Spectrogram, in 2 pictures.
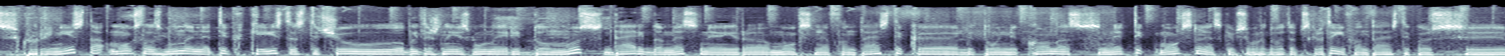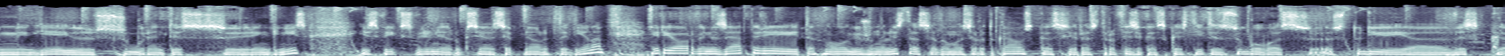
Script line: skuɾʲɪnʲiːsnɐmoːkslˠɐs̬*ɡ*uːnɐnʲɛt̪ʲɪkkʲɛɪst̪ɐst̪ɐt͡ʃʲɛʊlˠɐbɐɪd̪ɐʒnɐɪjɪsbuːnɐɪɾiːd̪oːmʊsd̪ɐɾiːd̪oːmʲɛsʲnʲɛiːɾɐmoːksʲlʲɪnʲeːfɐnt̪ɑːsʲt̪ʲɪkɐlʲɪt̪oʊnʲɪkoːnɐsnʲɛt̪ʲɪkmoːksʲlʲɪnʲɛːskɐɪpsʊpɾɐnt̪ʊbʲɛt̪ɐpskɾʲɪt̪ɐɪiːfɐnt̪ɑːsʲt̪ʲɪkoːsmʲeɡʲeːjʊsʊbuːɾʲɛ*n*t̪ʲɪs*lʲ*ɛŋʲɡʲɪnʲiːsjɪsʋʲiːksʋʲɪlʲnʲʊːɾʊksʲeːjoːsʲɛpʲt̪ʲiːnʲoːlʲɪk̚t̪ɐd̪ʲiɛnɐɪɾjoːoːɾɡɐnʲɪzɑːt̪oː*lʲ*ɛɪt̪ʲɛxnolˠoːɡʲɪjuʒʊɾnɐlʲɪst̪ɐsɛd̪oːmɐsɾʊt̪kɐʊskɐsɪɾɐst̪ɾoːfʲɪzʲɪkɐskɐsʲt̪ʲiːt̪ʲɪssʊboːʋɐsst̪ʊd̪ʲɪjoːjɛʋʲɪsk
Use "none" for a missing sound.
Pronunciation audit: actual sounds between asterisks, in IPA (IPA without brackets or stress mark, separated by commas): b, n, ɾʲ, ɾʲ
